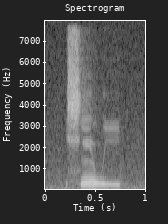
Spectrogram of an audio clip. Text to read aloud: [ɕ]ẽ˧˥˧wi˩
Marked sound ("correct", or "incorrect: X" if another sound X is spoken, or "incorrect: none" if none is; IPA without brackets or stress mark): correct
